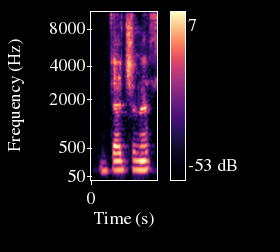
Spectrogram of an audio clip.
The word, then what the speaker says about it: Dungeness: Dungeness, yeah. Dungeness, is that how you pronounce that?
